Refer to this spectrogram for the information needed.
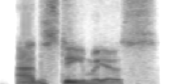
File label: "abstemious", British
